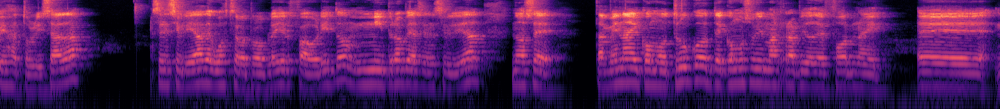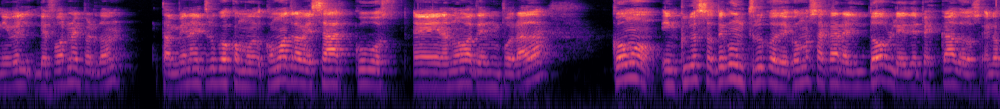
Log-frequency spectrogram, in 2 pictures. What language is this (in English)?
Spanish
